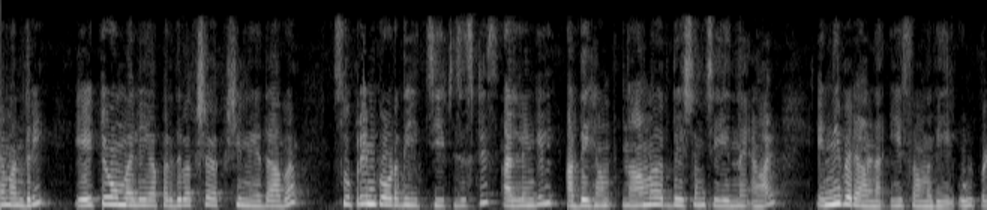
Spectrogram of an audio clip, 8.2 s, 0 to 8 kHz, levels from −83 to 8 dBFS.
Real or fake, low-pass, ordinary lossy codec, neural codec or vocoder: fake; 7.2 kHz; AAC, 48 kbps; vocoder, 22.05 kHz, 80 mel bands, WaveNeXt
